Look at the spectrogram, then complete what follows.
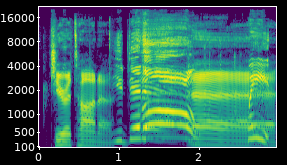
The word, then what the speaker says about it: Giarratana: I thought it was Giaratana. You're kidding. See? Giratana. Here's the thing. You actually can't say it wrong. Giratana. Giaratana? Yeah. No, those that's are all, just wrong. That's just wrong.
